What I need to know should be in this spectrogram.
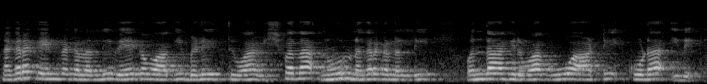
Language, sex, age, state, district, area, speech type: Kannada, female, 30-45, Karnataka, Bangalore Rural, urban, read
